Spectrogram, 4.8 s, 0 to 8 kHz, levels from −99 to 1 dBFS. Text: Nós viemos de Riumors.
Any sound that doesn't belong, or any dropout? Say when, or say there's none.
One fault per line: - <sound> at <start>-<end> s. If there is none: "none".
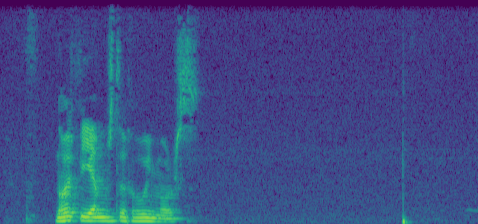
none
